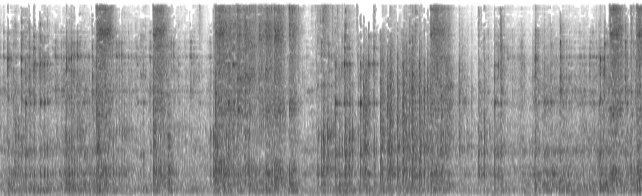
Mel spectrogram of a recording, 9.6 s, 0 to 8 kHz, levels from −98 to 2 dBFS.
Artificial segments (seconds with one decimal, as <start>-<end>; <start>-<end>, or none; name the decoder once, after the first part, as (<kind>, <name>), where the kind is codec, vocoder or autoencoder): 6.7-8.4 (codec, DAC)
